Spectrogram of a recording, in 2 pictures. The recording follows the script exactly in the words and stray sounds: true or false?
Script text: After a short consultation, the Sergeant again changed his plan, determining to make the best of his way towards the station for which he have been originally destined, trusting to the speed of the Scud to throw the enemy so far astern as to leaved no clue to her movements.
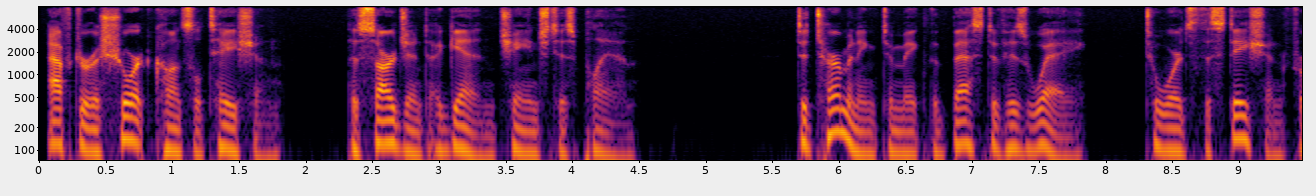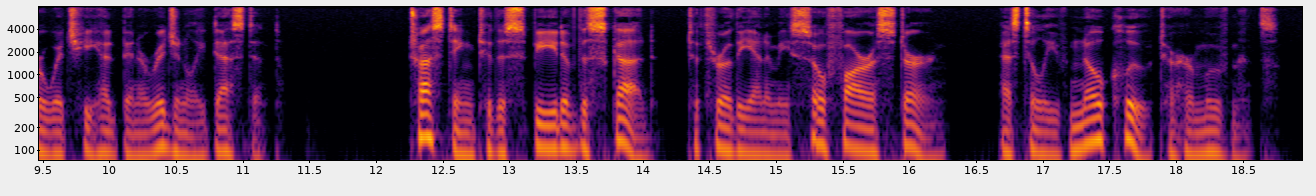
false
